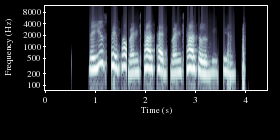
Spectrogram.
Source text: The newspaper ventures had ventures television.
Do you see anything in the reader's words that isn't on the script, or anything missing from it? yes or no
no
